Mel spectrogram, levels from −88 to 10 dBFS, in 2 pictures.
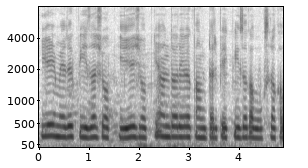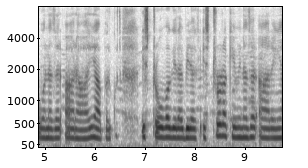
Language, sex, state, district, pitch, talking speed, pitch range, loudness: Hindi, female, Bihar, Gaya, 210 Hz, 215 wpm, 200-220 Hz, -15 LUFS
